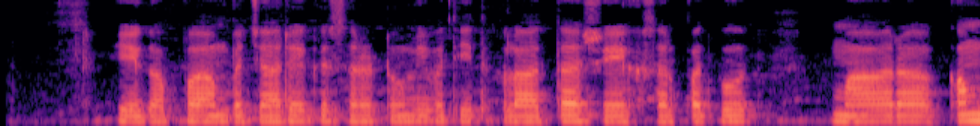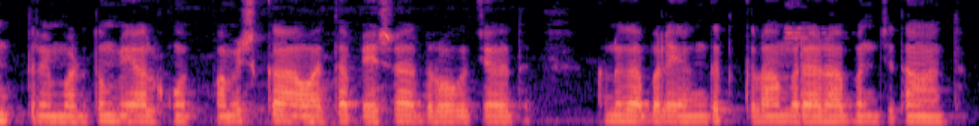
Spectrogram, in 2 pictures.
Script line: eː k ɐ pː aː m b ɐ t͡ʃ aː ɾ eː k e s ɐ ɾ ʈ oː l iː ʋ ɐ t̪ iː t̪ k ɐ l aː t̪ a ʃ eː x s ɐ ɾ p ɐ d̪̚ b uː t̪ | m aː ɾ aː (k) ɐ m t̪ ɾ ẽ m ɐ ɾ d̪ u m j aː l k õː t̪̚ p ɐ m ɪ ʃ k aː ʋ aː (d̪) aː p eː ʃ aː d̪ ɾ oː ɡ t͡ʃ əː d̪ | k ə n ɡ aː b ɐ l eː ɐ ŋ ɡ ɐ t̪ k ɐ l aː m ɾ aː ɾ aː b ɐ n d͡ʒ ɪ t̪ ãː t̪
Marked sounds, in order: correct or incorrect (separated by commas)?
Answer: correct, incorrect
